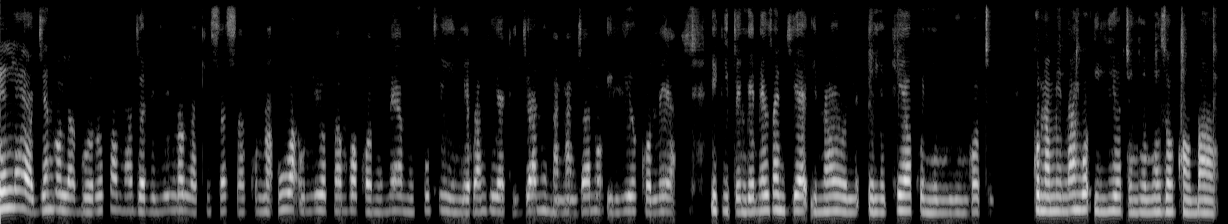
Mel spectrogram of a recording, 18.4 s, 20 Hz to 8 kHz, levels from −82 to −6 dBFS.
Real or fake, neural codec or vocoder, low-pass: fake; codec, 16 kHz, 2 kbps, FreqCodec, larger model; 7.2 kHz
